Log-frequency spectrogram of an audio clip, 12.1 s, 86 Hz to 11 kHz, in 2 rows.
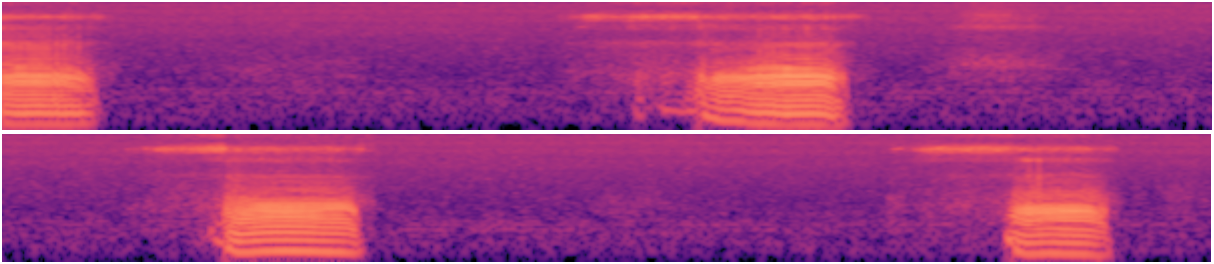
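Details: Napping pug: loud, rattling, buzzing snores recurring every few seconds, about 16 a minute, with softer in-breaths between; snoring in a flat-faced dog.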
